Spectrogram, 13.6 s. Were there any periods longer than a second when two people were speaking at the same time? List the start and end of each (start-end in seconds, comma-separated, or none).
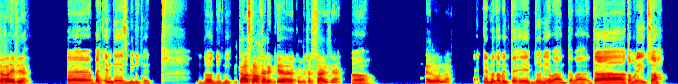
none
